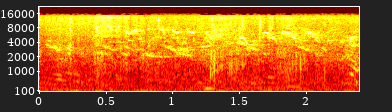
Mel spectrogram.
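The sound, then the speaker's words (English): Several birds chirp and sing at once in a busy, overlapping chorus in a garden, with a steady low hum of background noise underneath. “how you can tell them apart when they're all singing away together”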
